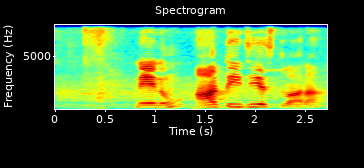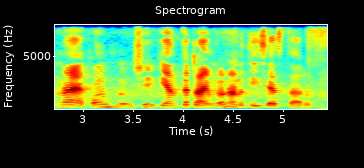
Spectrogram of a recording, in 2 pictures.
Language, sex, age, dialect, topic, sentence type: Telugu, female, 41-45, Utterandhra, banking, question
